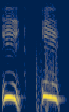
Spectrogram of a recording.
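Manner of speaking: very high, loud mouse squeak; frightened squeak. A narrator's reading. Daddy playing a frightened mouse, shrill squeaking. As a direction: squeal "eek" like a scared mouse. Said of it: "squeaked Daddy".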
